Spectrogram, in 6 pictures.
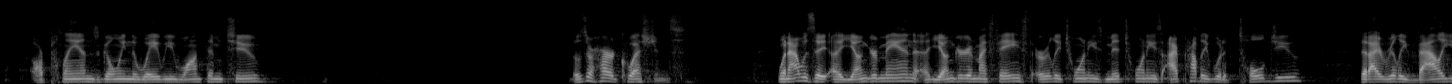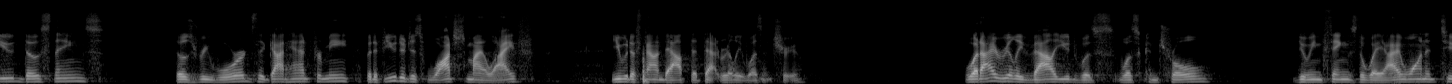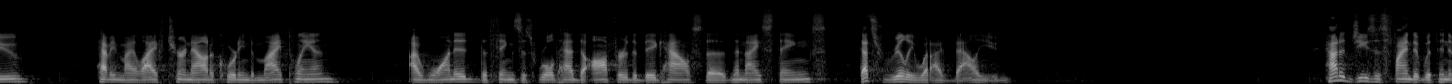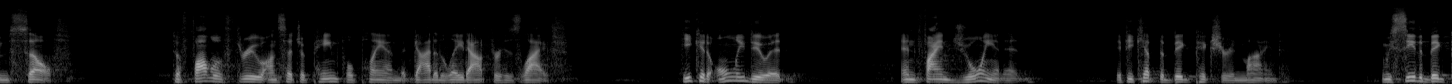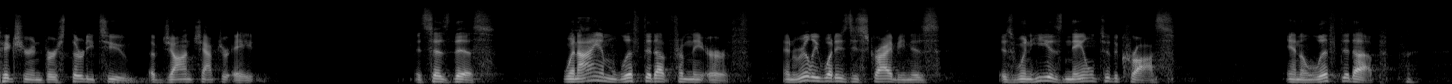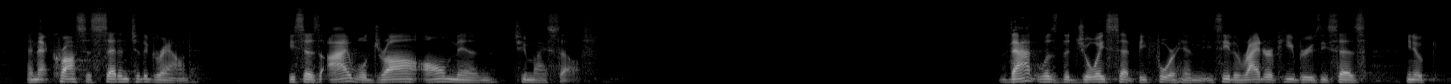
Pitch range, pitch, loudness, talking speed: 110-140 Hz, 125 Hz, -33 LUFS, 155 wpm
